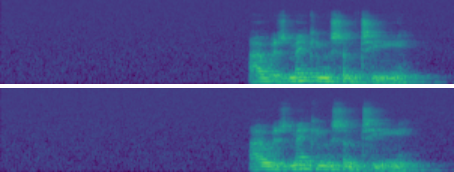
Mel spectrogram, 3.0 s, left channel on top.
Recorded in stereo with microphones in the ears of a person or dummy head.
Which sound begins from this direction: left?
A man speaking, at 1.6 s.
